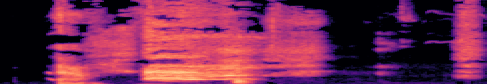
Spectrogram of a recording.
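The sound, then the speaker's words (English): A single drawn-out yawn, starting with a sharp breathy intake and stretching into a moaning, voiced exhale, followed by a couple of faint breaths. Fairly loud, with no talking. “You guys seem not stunned. I feel yawns.”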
